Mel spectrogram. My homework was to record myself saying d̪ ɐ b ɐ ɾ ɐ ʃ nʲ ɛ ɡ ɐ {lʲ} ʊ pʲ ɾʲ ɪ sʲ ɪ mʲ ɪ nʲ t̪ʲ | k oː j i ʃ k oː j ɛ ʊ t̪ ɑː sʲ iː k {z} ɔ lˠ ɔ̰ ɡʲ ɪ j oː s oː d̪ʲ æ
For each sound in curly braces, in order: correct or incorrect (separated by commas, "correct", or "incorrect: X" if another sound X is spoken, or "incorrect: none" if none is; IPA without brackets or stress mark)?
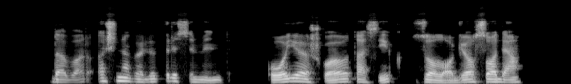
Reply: correct, correct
